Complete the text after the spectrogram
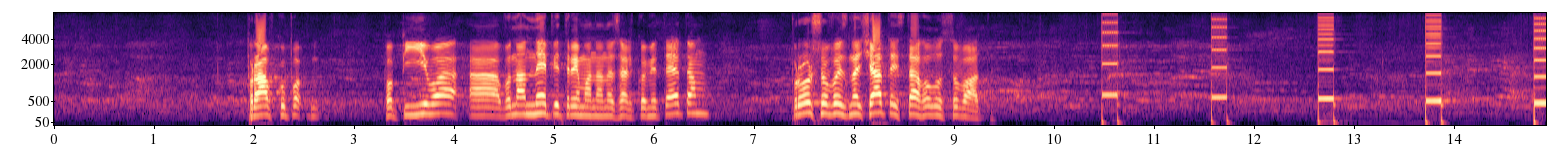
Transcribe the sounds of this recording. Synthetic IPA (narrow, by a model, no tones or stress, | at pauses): pɾɑwkʊ | pɔpʲijiʋɐʋɔnɑnɛpʲid̪t̪ːɾɪmɐnɐnɐʒɑlʲkɔmʲit̪ɛt̪ɐm | pɾɔʃʊʋɪznɐt͡ʃɑt̪ɪsʲt̪ɑɦɔlˠɔsʊʋɑt̪ɪ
